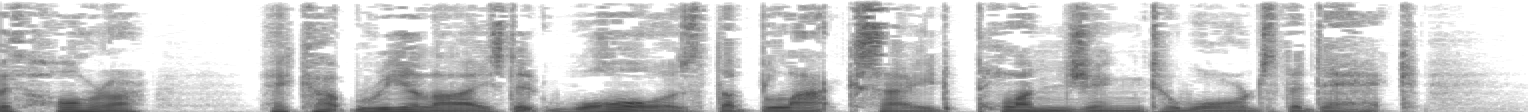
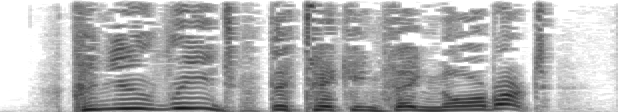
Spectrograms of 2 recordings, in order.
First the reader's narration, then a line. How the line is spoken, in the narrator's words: screamed Hiccup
